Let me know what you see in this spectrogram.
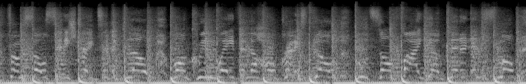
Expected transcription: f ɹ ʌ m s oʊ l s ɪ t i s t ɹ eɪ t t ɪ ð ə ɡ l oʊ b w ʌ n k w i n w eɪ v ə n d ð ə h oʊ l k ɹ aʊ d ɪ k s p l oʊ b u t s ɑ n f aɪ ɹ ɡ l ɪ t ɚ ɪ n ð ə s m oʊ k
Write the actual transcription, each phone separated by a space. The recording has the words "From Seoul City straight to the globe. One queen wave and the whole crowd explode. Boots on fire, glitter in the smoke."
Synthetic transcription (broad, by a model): f ɹ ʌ m s oʊ l s ɪ t i s t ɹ eɪ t t ɪ ð ə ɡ l oʊ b w ʌ n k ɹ i n w eɪ v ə n ð ə h oʊ l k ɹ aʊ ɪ s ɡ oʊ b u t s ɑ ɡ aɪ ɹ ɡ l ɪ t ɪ ɪ n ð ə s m oʊ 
